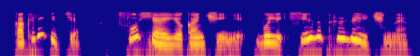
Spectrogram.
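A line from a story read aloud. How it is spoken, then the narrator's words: Gleeful giggling. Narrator (Russian): радостно захихикал кот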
